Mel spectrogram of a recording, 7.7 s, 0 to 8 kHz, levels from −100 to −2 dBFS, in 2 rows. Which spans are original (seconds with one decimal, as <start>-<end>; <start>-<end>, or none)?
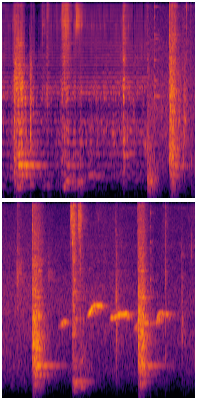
2.9-7.7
